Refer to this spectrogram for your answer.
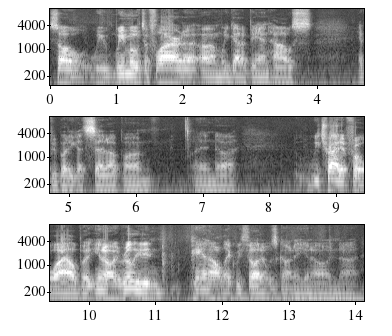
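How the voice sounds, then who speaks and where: A man speaks with a very deep, low pitch and ordinary pitch variation. Audible room echo and noticeable background noise fill the recording. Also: moderate pace. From Rhode Island, South County. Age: 50s. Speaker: blues musician. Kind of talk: oral history interview.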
